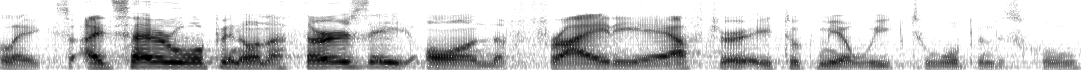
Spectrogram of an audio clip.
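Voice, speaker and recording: Over noticeable background noise, a man at medium pitch talks at a fairly quick pace with lively intonation, hardly any pauses and big swings in loudness. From Brazil. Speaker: martial arts instructor. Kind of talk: casual chat.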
